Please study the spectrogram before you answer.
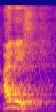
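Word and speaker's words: ألف: So parang kung gusto mong ma-perfect yung pagbigkas ng alif, hawakan mo ang iyong ilong, alif.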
